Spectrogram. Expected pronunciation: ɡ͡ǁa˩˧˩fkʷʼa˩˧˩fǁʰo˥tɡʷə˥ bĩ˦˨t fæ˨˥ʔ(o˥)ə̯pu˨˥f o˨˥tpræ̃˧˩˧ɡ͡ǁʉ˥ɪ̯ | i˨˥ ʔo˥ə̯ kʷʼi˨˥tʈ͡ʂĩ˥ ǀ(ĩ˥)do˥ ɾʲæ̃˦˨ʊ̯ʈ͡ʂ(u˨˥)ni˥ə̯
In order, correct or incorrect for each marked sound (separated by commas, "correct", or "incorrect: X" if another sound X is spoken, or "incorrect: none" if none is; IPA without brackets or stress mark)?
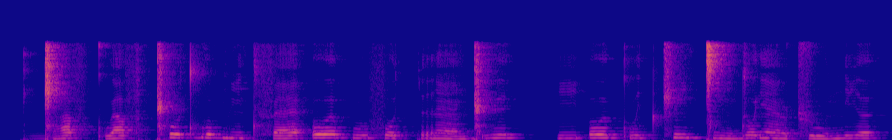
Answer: correct, incorrect: ĩ˧˩˧, incorrect: u˧˩˧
